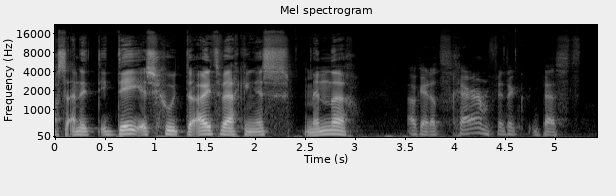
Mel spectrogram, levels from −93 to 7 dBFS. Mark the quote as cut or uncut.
uncut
